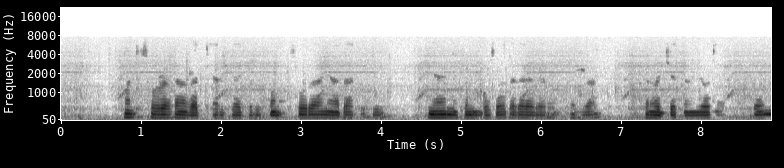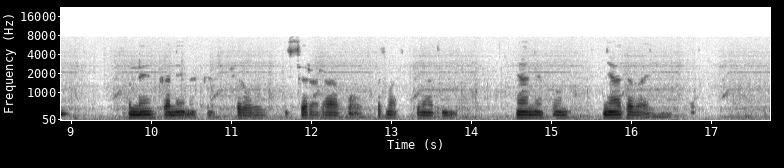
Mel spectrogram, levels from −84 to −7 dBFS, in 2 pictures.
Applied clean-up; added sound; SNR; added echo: none; Engine; 17 dB; none.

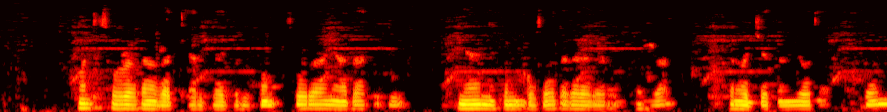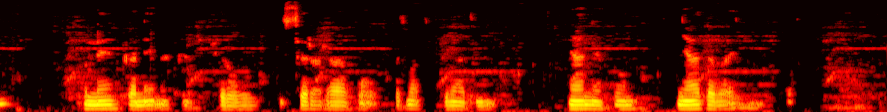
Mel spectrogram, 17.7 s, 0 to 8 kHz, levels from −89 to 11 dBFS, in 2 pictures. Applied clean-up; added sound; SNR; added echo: classical method Wiener filter.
